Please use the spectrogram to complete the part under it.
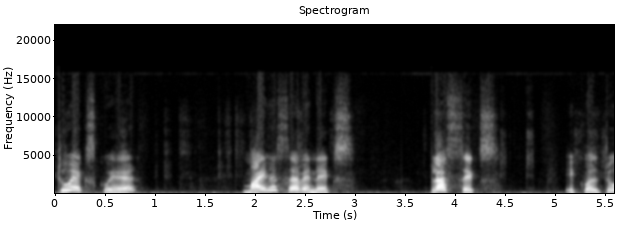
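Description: A felt marker squeaks and scratches on paper.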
